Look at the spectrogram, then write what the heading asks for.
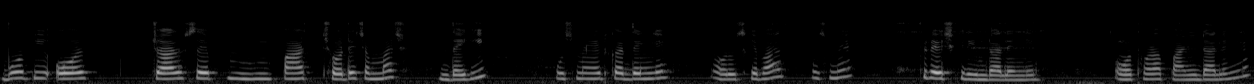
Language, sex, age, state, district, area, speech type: Urdu, female, 30-45, Delhi, South Delhi, urban, spontaneous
